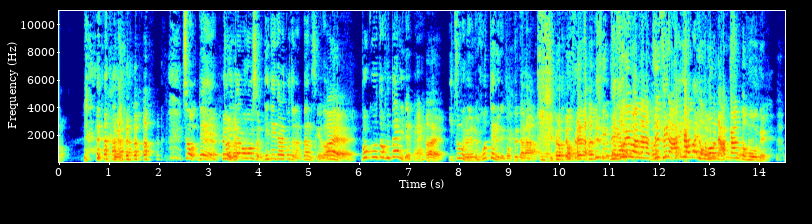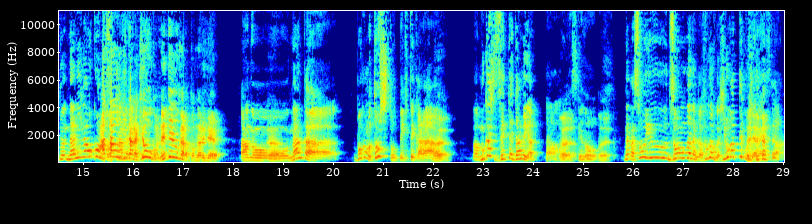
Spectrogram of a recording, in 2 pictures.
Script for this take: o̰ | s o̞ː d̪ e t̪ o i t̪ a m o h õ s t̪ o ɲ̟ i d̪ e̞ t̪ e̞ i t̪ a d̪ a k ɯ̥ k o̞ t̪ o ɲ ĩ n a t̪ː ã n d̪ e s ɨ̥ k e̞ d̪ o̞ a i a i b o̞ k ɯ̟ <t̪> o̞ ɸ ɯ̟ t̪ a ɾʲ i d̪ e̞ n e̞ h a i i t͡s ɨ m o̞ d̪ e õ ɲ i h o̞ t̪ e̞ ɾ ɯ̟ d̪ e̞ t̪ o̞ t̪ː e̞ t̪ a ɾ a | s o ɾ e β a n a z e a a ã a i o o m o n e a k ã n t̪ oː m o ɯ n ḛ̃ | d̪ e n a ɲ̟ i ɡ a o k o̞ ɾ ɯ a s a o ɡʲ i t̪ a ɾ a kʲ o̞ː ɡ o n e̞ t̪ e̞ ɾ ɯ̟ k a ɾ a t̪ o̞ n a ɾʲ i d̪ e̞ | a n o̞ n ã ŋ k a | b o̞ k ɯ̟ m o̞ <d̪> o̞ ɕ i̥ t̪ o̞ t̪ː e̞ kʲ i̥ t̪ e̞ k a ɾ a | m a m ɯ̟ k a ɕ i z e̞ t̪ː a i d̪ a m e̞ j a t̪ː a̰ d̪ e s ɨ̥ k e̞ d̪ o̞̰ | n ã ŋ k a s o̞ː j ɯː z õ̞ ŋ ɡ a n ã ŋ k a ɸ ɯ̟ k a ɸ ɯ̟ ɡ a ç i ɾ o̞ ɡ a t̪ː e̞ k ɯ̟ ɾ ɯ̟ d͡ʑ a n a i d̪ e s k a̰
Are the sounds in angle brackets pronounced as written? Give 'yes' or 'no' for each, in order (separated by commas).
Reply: yes, no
